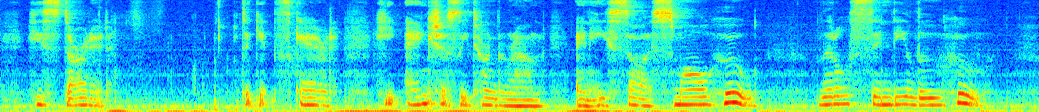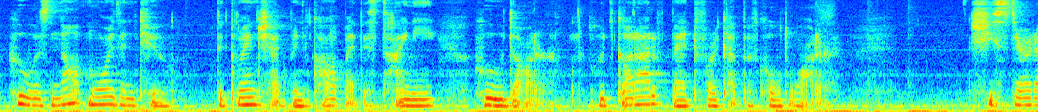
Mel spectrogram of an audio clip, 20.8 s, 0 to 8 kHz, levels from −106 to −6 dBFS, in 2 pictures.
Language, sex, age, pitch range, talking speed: English, female, 30-49, 165-195 Hz, 140 wpm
